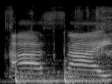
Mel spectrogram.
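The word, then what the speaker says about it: açaí: And Toya, for the 19th, 1,000th time, it is pronounced acai. It is an acai bowl. It is an acai bowl. An acai bowl. And you out here talking about an Asakai bowl on the internet.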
